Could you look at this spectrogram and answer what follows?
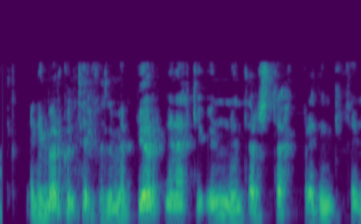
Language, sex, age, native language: Icelandic, male, 20-29, Icelandic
